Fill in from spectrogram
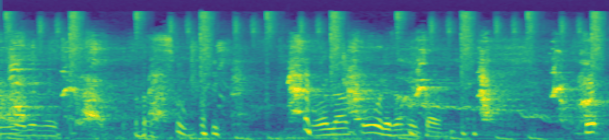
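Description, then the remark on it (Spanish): Yelps, growly barks and whines in quick, overlapping bursts like dogs scrapping, voiced by a person imitating a dog fight, with a brief spoken word at the start. “No, se pelea. Pelea perro.”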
